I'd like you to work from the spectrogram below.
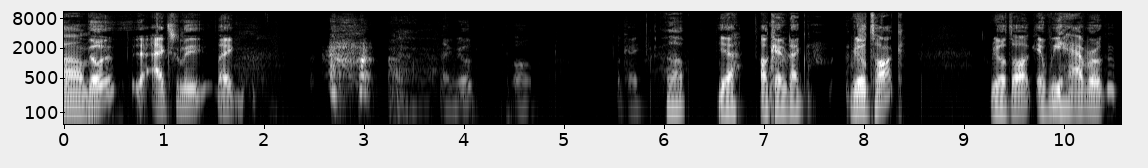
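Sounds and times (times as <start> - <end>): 
speech: 0.2 - 1.9, 2.6 - 4.7, 5.6 - 8.4, 9.3 - 10.5
person coughing roughly: 2.6 - 3.9
person making throaty voiced sounds: 2.6 - 4.1.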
